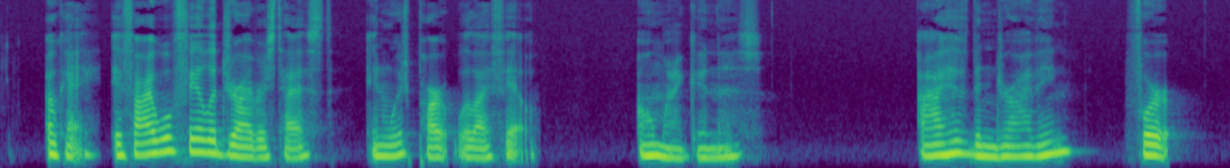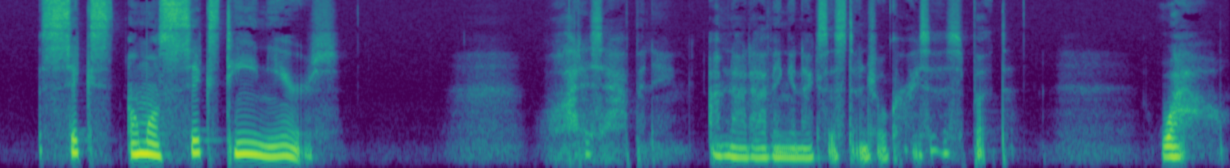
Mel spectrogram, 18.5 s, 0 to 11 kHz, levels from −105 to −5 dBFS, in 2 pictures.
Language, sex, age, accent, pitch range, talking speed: English, female, 20-39, American, 150-185 Hz, 120 wpm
